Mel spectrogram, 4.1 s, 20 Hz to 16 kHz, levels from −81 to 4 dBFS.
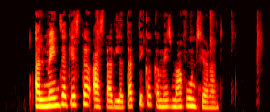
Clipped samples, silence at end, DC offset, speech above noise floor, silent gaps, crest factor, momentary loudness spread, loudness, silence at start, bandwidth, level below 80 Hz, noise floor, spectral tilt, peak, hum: under 0.1%; 0.15 s; under 0.1%; 31 dB; none; 20 dB; 13 LU; -20 LUFS; 0.55 s; 11.5 kHz; -74 dBFS; -50 dBFS; -4.5 dB/octave; 0 dBFS; none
